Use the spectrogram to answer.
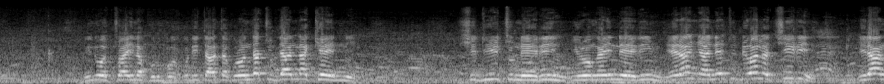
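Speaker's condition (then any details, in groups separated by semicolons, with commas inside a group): No condition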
